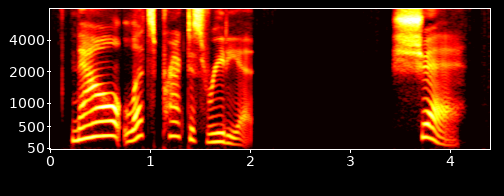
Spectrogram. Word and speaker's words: 血: 血血血写写写. So, how do we pronounce this word?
